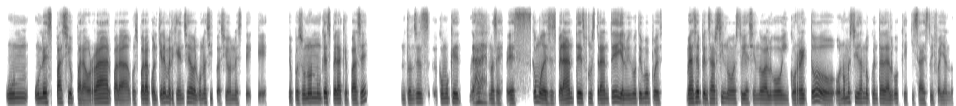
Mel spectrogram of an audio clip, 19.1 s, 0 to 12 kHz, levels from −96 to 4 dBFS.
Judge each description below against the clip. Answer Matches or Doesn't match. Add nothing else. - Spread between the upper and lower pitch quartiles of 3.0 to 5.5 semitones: Doesn't match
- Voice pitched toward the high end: Doesn't match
